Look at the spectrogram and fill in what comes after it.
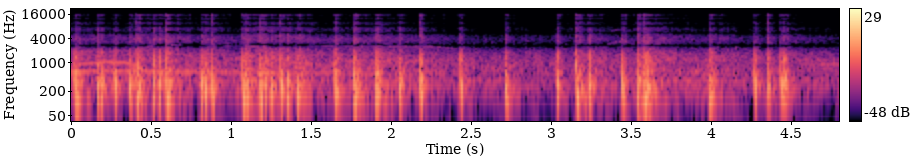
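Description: Aerial fireworks shells bursting in quick succession, with many sharp bangs and crackles each second.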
